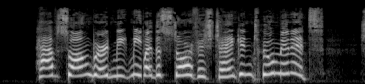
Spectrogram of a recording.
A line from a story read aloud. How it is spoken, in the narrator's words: she yelled out as she disappeared with an excited canter into the crowd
